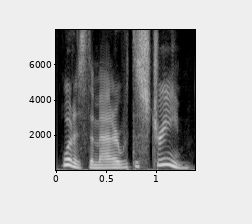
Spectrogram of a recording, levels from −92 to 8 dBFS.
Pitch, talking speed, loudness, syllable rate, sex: 215 Hz, 300 wpm, -17 LUFS, 6.3 syllables/s, female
